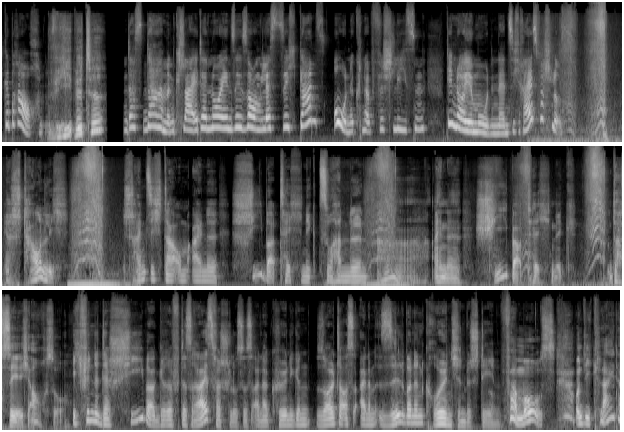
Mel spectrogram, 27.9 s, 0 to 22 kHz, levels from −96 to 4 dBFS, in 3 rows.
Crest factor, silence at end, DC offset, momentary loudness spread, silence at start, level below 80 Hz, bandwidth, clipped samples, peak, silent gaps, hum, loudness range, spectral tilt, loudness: 22 dB; 0 s; under 0.1%; 12 LU; 0.05 s; -46 dBFS; over 20 kHz; under 0.1%; -6 dBFS; 1.57-1.82 s; none; 5 LU; -4 dB/octave; -27 LUFS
